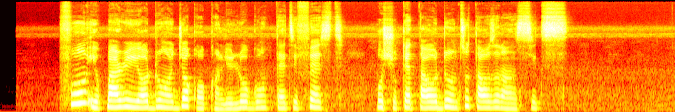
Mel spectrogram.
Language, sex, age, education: Yoruba, female, 15-29, secondary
